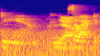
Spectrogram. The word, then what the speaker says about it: Diane: It's like my character in Seven Deadly Sins, Deanne. Like, mm-hmm. lately, because other people call her Diane, and that's how the American way right, of pronouncing it. I've been calling her Diane lately, even though we recorded it as Deanne.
